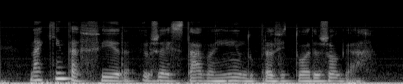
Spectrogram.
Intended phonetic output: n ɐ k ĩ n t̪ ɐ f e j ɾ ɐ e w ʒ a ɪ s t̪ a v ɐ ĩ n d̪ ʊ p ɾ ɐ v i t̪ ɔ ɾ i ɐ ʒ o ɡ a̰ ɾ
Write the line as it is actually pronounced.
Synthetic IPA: n ɐ k ĩ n t̪ ɐ f e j ɾ ɐ e w ʒ a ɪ s t̪ a v ɐ ĩ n d̪ ʊ p ɾ ɐ v i t̪ ɔ ɾ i ɐ ʒ o ɡ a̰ ɾ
